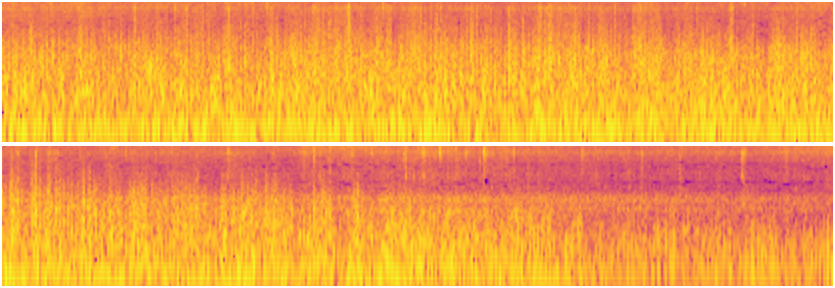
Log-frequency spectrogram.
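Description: Wind buffeting the microphone over the road rumble of a moving car, a steady rushing noise that eases off about seven seconds in as the car slows into a turn.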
